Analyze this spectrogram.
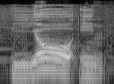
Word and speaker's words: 美容院: It's important to get the contracted sound part right because without it, 美容院 means a hair salon, a totally different facility.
